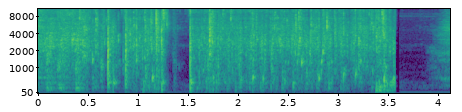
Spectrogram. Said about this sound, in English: We need to dissolve that yeast into the water.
